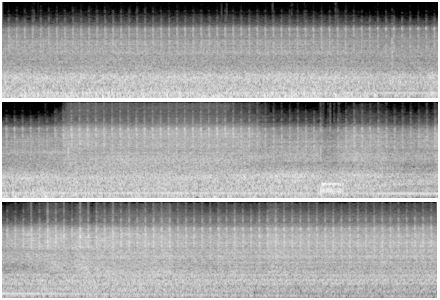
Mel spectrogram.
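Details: Suzuki Vitara running cold: rapid uneven clattering knock, roughly two to three a second, loud over the idle; knock present when cold.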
